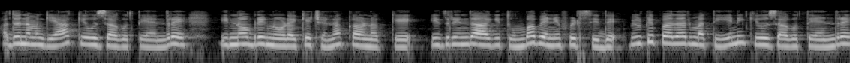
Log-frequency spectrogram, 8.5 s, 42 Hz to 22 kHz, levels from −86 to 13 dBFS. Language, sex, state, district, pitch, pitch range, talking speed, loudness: Kannada, female, Karnataka, Shimoga, 255 Hz, 230-280 Hz, 150 wpm, -17 LUFS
